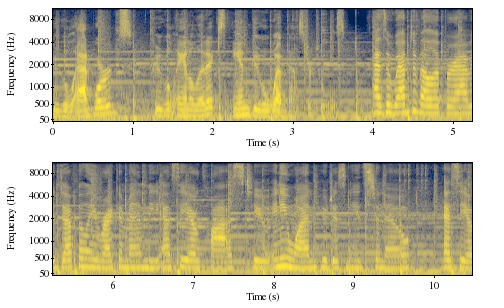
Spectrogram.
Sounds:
Speech, Music

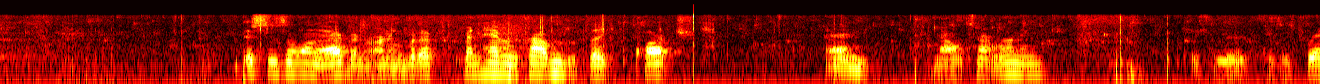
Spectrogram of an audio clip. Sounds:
Speech

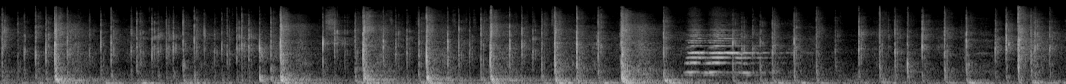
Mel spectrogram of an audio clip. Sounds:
tap dancing

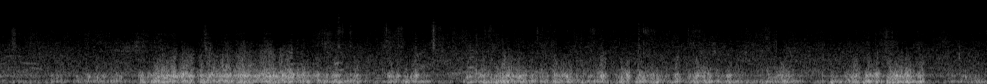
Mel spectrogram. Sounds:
wind noise, Wind noise (microphone), Wind

